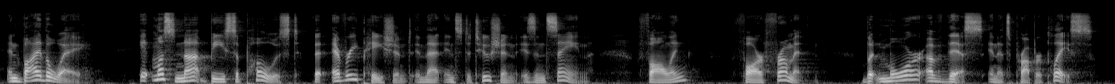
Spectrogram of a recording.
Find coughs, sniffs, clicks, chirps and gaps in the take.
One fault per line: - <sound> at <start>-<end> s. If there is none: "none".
none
